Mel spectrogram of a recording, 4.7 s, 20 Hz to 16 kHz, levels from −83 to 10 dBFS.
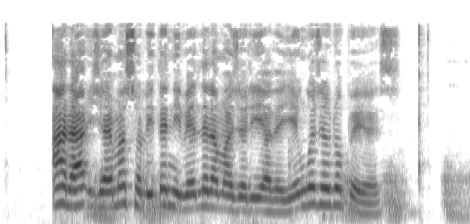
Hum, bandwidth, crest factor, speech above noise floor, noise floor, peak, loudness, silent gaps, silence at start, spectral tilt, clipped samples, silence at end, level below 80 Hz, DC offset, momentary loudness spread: none; 11.5 kHz; 18 dB; 29 dB; -49 dBFS; -2 dBFS; -19 LUFS; none; 0.55 s; -1.5 dB/octave; under 0.1%; 0.15 s; -58 dBFS; under 0.1%; 15 LU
